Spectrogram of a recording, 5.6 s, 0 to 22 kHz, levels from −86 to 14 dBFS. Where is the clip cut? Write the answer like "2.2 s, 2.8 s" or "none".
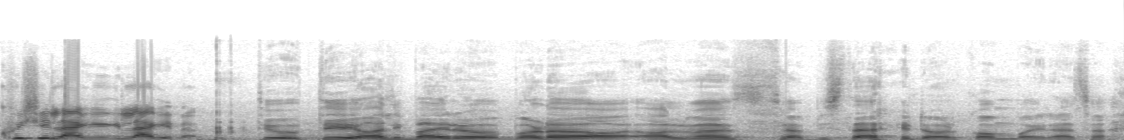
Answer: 3.8 s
